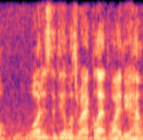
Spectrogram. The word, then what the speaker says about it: raclette: Is it raclette?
